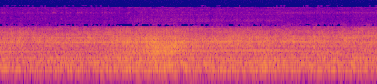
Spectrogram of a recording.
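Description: Paramotor engine running steadily in cruise flight, heard as a muffled drone through a headset microphone that cuts off everything above the mid-highs. It swells briefly about three seconds in.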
